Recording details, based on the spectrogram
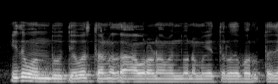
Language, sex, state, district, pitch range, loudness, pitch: Kannada, male, Karnataka, Koppal, 130-140 Hz, -15 LUFS, 135 Hz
